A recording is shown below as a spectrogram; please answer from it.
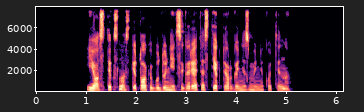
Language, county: Lithuanian, Vilnius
